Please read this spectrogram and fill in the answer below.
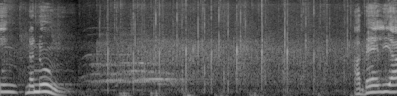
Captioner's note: applause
